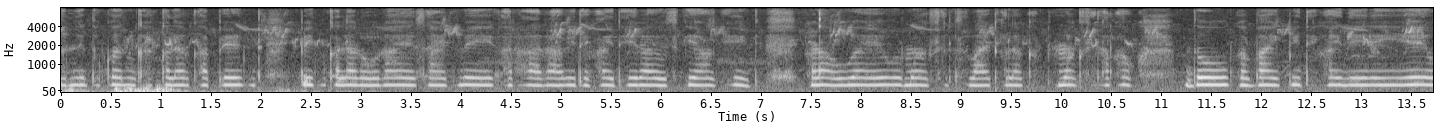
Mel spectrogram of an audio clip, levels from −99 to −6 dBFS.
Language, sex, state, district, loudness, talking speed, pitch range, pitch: Hindi, female, Bihar, Sitamarhi, -23 LUFS, 190 wpm, 245-255 Hz, 255 Hz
